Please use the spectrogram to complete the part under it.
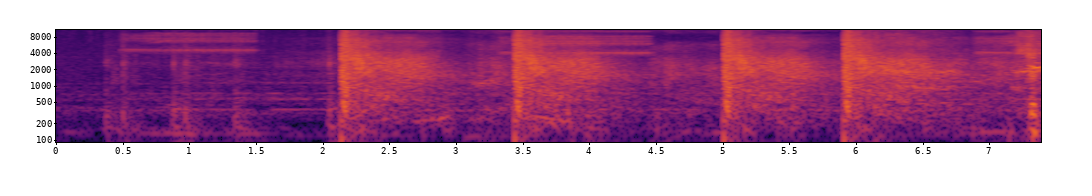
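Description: Gunshots from snipers being fought in the horror video game Siren: Blood Curse, four loud sharp cracks spaced a second or so apart, each with a lingering echoing tail over a low ambient drone.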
